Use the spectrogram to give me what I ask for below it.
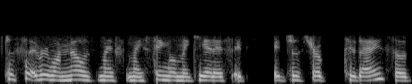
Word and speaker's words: Me Quieres: It's pronounced Me Quieres, which means you love me in Spanish.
